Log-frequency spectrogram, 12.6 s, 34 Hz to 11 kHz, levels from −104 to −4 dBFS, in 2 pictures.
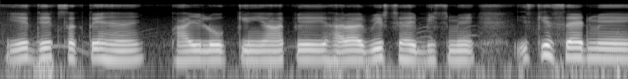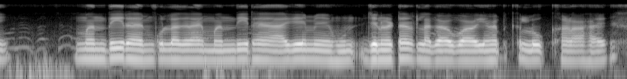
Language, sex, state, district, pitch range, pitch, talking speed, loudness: Maithili, male, Bihar, Supaul, 140-155 Hz, 145 Hz, 165 wpm, -24 LUFS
